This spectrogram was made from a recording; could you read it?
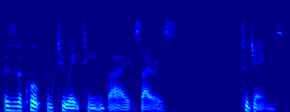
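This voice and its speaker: A woman with a low voice reads her own review essay aloud. Her delivery is emphatic and dramatic, with firm opinions stated as commentary. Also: big pitch swings, slow pace, vocal fry, mellow, breathy edge. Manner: emphatic, opinionated, acts out quotations. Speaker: TV show reviewer.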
